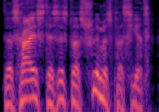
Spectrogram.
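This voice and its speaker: A man's voice: on the high side, unhurried, pushed and bright, breathy edge, no echo, studio quality, voice pushed up, heavily acted. A man voicing an alarmed adult male circus cook in an audiobook, speaking with urgent raised alarm.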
